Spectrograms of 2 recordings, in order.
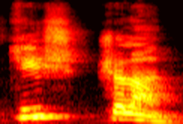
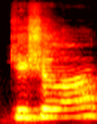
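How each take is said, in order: First: The sh sound is held long, doubled. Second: The sh sound is said once, short. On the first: The speaker calls it right. "it's kish shalan. Do you hear the difference?" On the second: The speaker calls it wrong. "It's not kishalan"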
